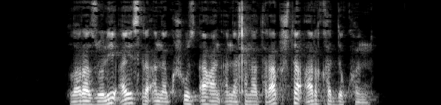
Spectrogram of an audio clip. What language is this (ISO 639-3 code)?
abq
